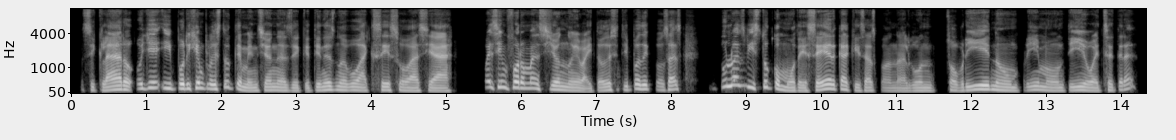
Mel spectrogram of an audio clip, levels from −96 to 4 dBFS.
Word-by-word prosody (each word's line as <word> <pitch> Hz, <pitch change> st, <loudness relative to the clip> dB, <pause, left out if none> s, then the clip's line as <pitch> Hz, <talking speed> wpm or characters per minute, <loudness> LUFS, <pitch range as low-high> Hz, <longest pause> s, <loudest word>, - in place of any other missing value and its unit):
Sí, 125 Hz, -, -7 dB
claro. 140 Hz, +5 st, +4 dB
Oye, 215 Hz, +4 st, 0 dB
y, 200 Hz, -2 st, +1 dB
por 185 Hz, +2 st, +4 dB
ejemplo, 185 Hz, -1 st, +2 dB
esto 170 Hz, +8 st, 0 dB
que 180 Hz, -5 st, +1 dB
mencionas 115 Hz, 0 st, 0 dB
de 105 Hz, -1 st, -4 dB
que 100 Hz, +1 st, -7 dB
tienes 130 Hz, +5 st, 0 dB
nuevo 130 Hz, -2 st, 0 dB
acceso 115 Hz, +1 st, -2 dB
hacia, 105 Hz, -1 st, +1 dB, 0.4 s
pues, 235 Hz, -1 st, -1 dB
información 200 Hz, -, +2 dB
nueva 110 Hz, -6 st, 0 dB
y 95 Hz, -, -5 dB
todo 115 Hz, +5 st, -3 dB
ese 130 Hz, +2 st, -2 dB
tipo 145 Hz, +4 st, -1 dB
de 165 Hz, 0 st, +3 dB
cosas. 150 Hz, +1 st, -4 dB, 0.5 s
¿Tú 255 Hz, -, -3 dB
lo 285 Hz, +3 st, +4 dB
has 315 Hz, -2 st, -2 dB
visto 240 Hz, -2 st, 0 dB
como 130 Hz, -, +1 dB
de 105 Hz, -2 st, -2 dB
cerca, 155 Hz, -, +4 dB
quizás 115 Hz, -2 st, -4 dB
con 105 Hz, -1 st, -10 dB
algún 110 Hz, +1 st, -5 dB
sobrino, 135 Hz, +3 st, +2 dB
un 115 Hz, -2 st, -3 dB
primo, 125 Hz, -1 st, -3 dB
un 110 Hz, 0 st, -4 dB
tío, 120 Hz, 0 st, 0 dB
etcétera? 125 Hz, -, -5 dB
130 Hz, 165 wpm, -23 LUFS, 115-165 Hz, 0.5 s, claro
